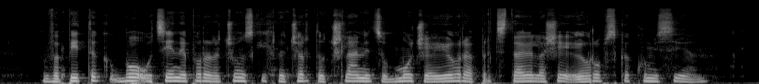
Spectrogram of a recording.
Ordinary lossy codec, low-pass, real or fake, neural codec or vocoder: none; 14.4 kHz; real; none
